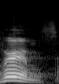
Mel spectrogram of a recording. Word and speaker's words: Worms: And we stopped in Germany, of course, in the town or the city of Worms, or Worm, as we would say in English. And I hope that's the right way to even try to say it the way the Germans would. But it's spelled W-O-R-M-S.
